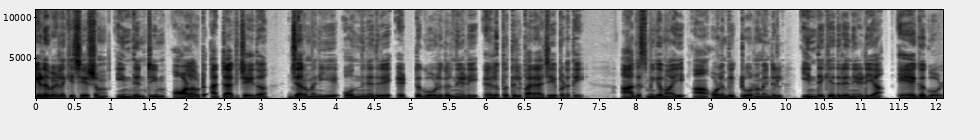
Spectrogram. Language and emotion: Malayalam, neutral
